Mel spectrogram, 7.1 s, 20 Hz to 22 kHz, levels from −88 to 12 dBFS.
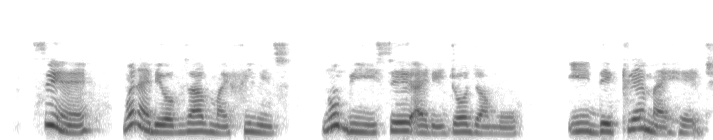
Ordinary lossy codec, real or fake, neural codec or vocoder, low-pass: none; fake; vocoder, 24 kHz, 100 mel bands, Vocos; 7.2 kHz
